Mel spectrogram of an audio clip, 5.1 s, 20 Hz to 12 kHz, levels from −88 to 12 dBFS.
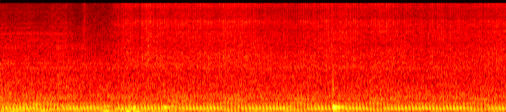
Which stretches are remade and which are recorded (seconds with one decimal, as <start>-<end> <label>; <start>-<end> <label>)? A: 0.0-0.6 recorded; 0.6-1.3 remade; 1.3-3.0 recorded; 3.0-5.1 remade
